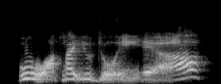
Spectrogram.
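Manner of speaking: rough, rasping, very gruff giant voice. Reading a story, he returns to find children playing in his garden: very gruff cry. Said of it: "He cried in a very gruff voice".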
